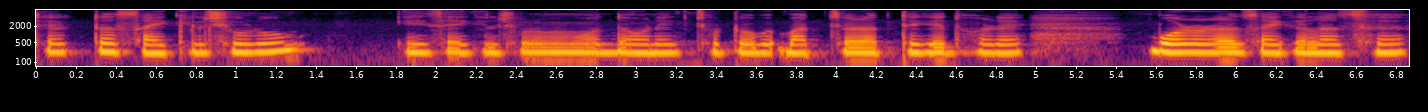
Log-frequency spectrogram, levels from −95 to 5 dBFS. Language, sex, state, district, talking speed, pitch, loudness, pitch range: Bengali, female, Tripura, West Tripura, 130 wpm, 230 Hz, -17 LUFS, 220-240 Hz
